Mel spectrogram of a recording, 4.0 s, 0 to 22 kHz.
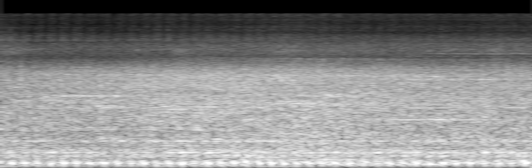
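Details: Suzuki Satria FU 150 after an engine rebuild; even, steady single-cylinder drone with no knocks or ticks, the engine sounds smooth: normal running.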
